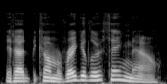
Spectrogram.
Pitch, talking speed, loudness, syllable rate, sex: 160 Hz, 250 wpm, -15 LUFS, 7.1 syllables/s, female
